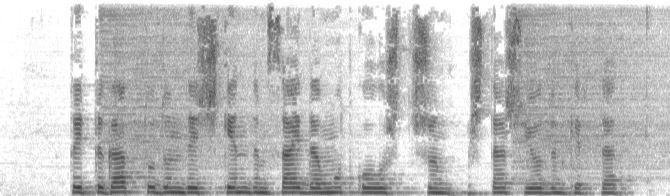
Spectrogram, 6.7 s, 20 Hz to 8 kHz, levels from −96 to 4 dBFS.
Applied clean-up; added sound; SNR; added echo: none; Hi-hat; 18 dB; none.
